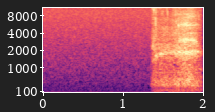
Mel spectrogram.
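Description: Near silence, then near the end a faint in-breath just before speech.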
